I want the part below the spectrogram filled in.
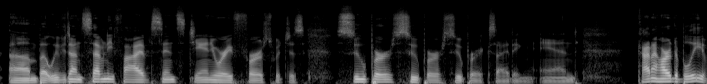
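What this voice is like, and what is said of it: Hoarse voice. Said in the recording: “my voice is seriously messed up ... I'm hoarse.”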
